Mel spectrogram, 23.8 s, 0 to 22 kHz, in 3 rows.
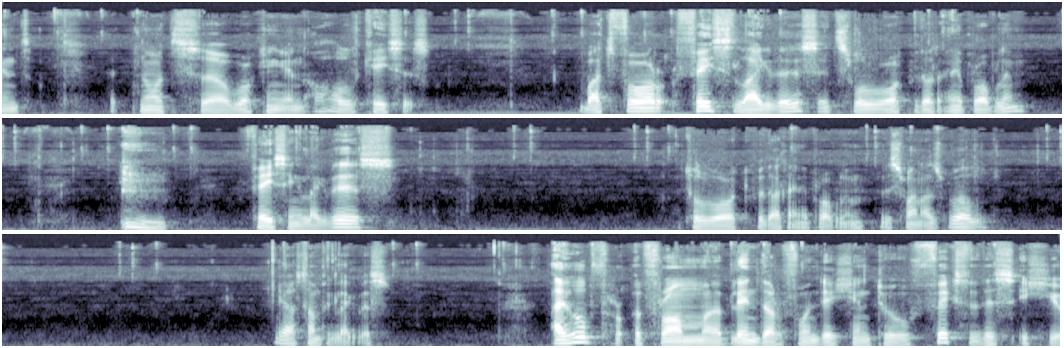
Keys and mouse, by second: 0.0 middle click, 0.7-1.0 shift+middle drag, 1.4-3.0 middle drag, 3.4 click, 4.1 middle click, 4.8 middle click, 5.2 shift+middle click, 5.6 middle click, 6.4 alt+e, 7.9 click, 8.5 middle click, 9.2 shift+middle click, 10.6 middle click, 11.2 alt+e, 12.7 click, 12.9 middle click, 14.4 click, 14.8 middle click, 15.2 alt+e, 16.8 click, 17.0 middle click, 18.8 shift+middle click, 19.7 middle click, 21.4 shift+middle click, 21.9-23.4 middle drag.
